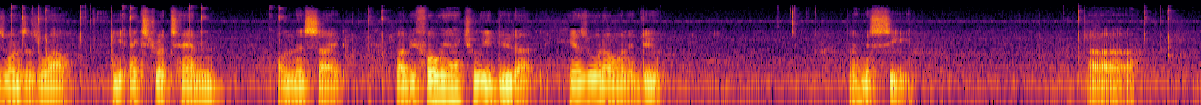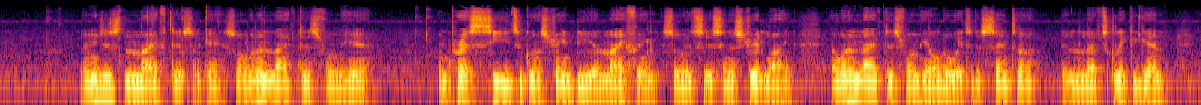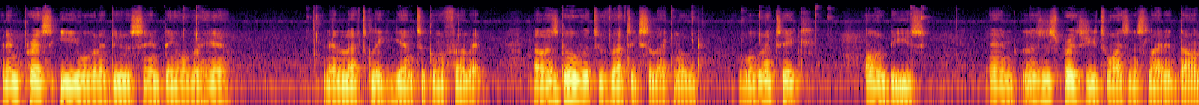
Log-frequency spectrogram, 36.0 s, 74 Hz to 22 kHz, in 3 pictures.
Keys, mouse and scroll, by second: 0.4 shift+right click, 0.7-1.5 shift+middle drag, 1.5 shift+right click, 2.1 shift+right click, 2.9 shift+right click, 3.8 scroll down 1, 4.1-30.4 shift+middle drag, 6.7-9.7 scroll up 2, 9.7-10.7 scroll up 1, 10.7-11.0 scroll down 2, 13.9 scroll down 2, 14.6-15.2 scroll up 2, 15.2 k, 27.6 space, 28.0-30.4 scroll up 2, 30.4 click, 30.8 scroll down 2, 31.0-32.4 shift+middle drag, 31.3 scroll up 1, 32.4 right click, 33.4 ctrl+right click, 34.6 g.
